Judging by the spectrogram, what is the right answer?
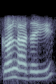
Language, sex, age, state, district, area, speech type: Hindi, female, 30-45, Uttar Pradesh, Chandauli, rural, conversation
